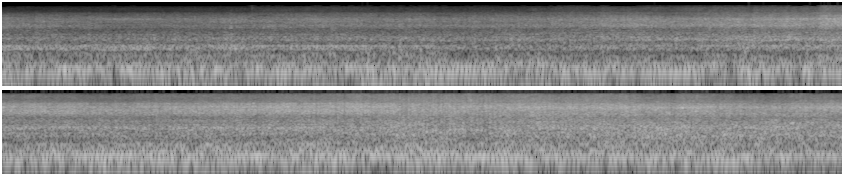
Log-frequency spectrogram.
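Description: Tank tracks rumble and clatter on the road.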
